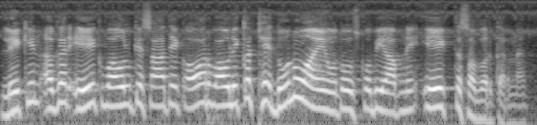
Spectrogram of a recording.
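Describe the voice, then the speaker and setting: A man giving a recorded phonology lecture, slowly explaining terms, switching between Urdu and English and politely addressing his students. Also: high-pitched, expressive, a little mellow. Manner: addresses listeners politely as "janab" and "dear students".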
